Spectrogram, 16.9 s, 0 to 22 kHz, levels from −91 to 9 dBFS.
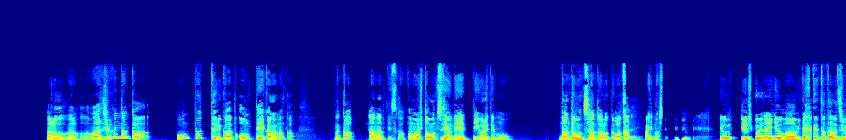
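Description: At 12.52 to 12.58 s and again at 16.19 to 16.25 s, the speech is interrupted by a brief burst of damaged data in a compressed stream, each about 60 ms long. Corrupted bytes leave the decoder unable to read those frames properly, so it loses sync until it finds a valid frame header. What comes out is a short chirp, squawk, click or hole. A simple dropout would leave silence or a smoothed gap, and a single click would be far shorter.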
